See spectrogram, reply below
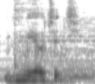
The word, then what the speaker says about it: Miocic: Now, given the fact that he was there, Miocic, is that how you pronounce his name? Miocic? – Miocic.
